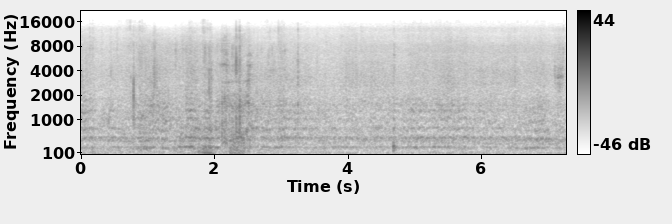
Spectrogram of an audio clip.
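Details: Busy honey bee colony humming while frames are inspected during a spring walk-away hive split; continuous droning buzz with a clear steady tone band, brief swells and a sharp knock midway.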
